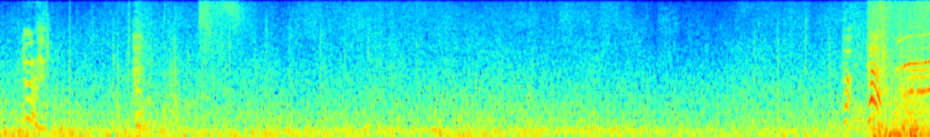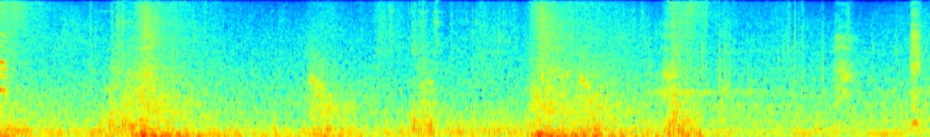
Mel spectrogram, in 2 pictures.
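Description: Wind howls steadily through snowy mountains.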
